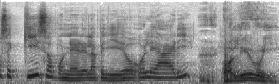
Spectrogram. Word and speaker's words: O'Leary: Moreno era hijo natural de un irlandés de apellido O'Leary, que se pronuncia O'Leary.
